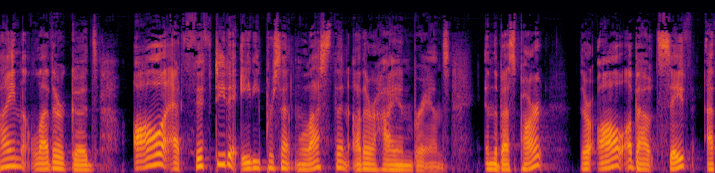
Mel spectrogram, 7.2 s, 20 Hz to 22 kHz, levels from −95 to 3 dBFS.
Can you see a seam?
no; 0 cuts

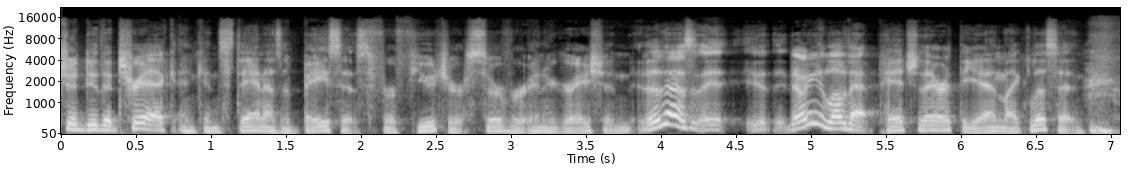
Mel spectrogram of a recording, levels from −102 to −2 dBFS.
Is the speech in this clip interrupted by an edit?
no; 0 cuts

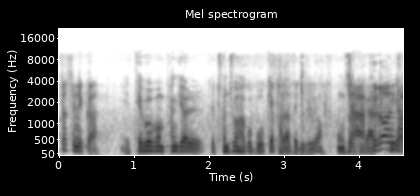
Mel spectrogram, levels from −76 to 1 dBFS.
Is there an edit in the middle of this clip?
yes; 1 cut; at 3.6 s

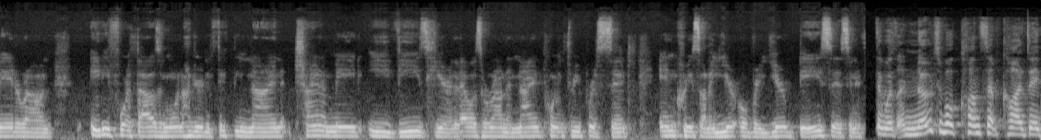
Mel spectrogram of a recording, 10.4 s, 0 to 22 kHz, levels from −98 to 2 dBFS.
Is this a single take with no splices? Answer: no; 1 cut; at 8.6 s

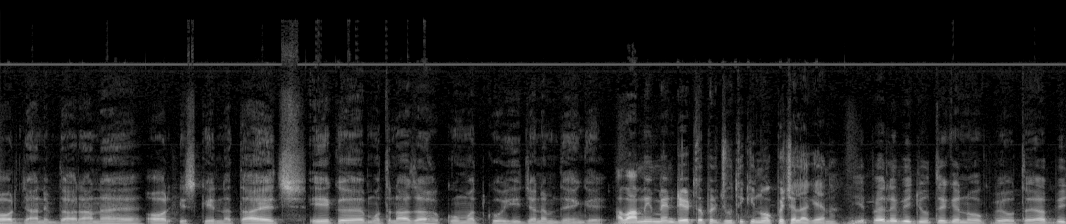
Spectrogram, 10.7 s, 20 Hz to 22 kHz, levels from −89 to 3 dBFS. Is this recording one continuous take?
no; 3 cuts; at 1.4 s, 3.3 s, 6.1 s

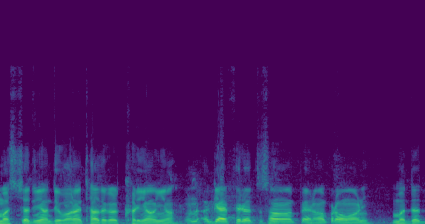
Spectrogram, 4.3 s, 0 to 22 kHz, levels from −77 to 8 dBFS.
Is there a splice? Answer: no; 0 cuts

